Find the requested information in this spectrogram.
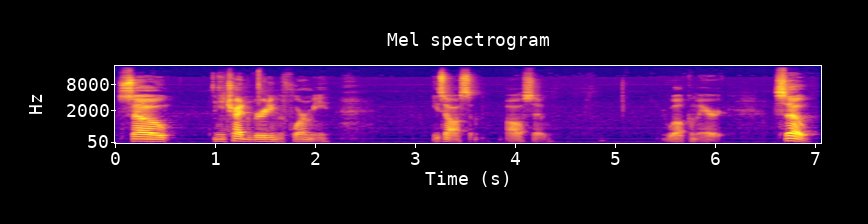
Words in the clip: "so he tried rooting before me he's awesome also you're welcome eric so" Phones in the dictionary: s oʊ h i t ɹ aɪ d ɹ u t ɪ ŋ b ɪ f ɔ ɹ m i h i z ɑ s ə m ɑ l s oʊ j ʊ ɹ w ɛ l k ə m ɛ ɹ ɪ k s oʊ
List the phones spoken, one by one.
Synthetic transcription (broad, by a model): s oʊ h i t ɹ aɪ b ɹ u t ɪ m b ɪ f ɔ ɹ m i h i z ɑ s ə m ɑ l s oʊ ʊ w ɛ l k ə m ɛ ɹ ɪ k s oʊ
